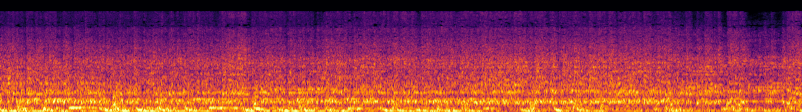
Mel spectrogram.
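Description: Loud banjo party band music: an amplified melody blaring through large loudspeaker stacks, over a group of street drummers beating snare-style drums.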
